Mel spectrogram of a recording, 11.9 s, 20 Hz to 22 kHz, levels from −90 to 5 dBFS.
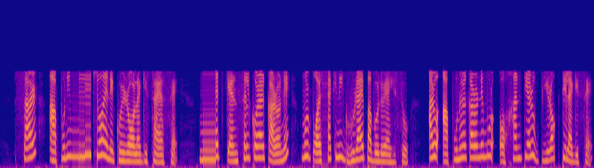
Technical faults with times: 1.47-1.95 packet loss with last packet repeated
4.08-4.32 packet loss with last packet repeated
6.48-6.57 packet loss with last packet repeated

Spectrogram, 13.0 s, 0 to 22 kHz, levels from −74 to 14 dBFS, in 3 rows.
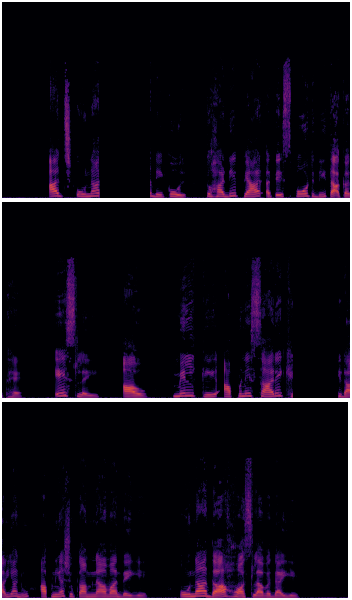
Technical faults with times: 1.22-1.86 playback stall
1.86-4.42 time-compressed catch-up
7.99-8.57 playback stall
8.57-9.71 time-compressed catch-up

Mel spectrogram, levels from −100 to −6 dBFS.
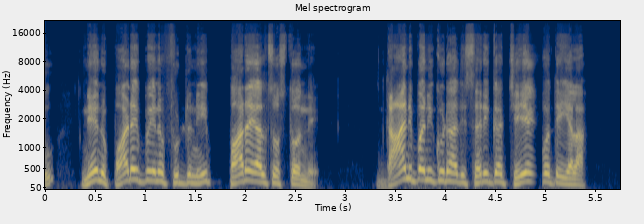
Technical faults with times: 3.69-3.73 short concealed packet loss
4.83-4.99 burst of packet loss

